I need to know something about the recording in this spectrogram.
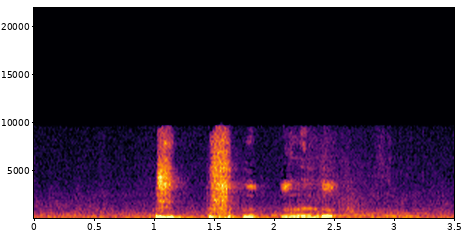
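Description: An older man speaks calmly, up close.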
